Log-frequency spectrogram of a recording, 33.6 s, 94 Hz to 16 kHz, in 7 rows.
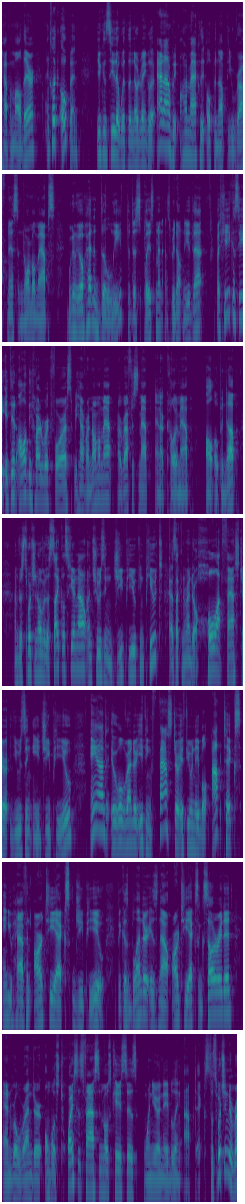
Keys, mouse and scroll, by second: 0.7 scroll down 1, 0.8-3.9 middle drag, 3.9 click, 4.5 click, 5.2 click, 6.0 x, 6.8 click, 7.1 x, 7.4 middle click, 8.0-8.4 scroll down 4, 8.4 middle click, 8.9 scroll down 4, 9.1-9.6 scroll up 3, 9.6-10.4 middle drag, 10.4-11.5 scroll up 2, 11.5-12.6 scroll up 3, 12.6 click, 13.3-20.3 drag, 31.6 click, 32.6-33.6 scroll up 1.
